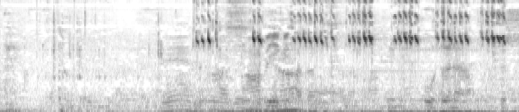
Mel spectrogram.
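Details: Fighting crickets in a bout between a Tengxian cricket and a Qingyuan one, part of a folk cricket-fighting tradition; after a quiet start, rapid high chirp pulses repeat in short bursts over low murmuring voices and handling noise.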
